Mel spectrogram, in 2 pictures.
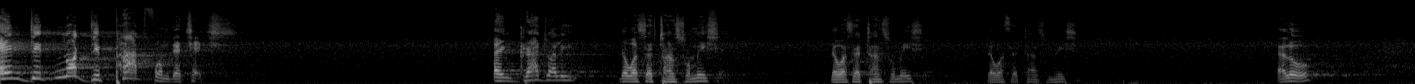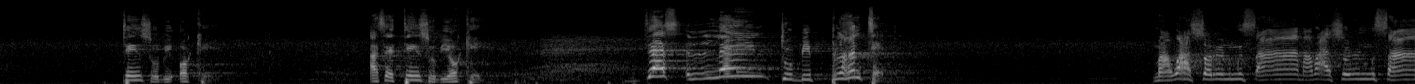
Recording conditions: large echoing room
